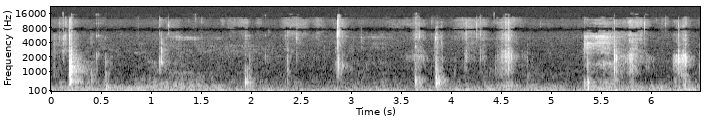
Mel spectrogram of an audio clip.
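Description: A toddler chewing a mouthful of soft noodles, faint wet smacking mouth sounds broken by scattered small clicks, the sharpest just after the start.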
